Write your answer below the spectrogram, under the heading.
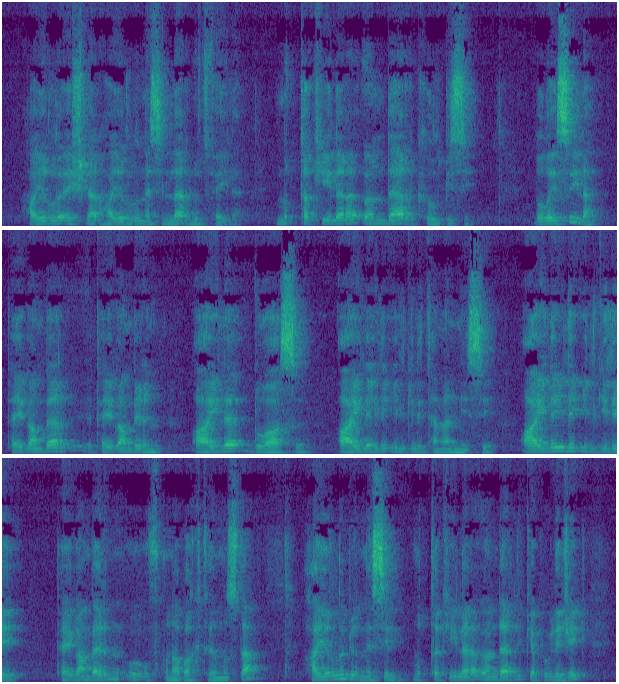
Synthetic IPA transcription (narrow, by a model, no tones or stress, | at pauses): hajɯɾlˠɯɛʃlʲæɾɦajɯɾlˠɯnesilʲːæɾlʲyt̪fɛjlʲɛ | mut̪ʰːakʰɯːlʲˠeɾɛʔønd̪æɾkʰɯlˠbizi | d̪̥o̞lˠajɯsɯjlˠa | pʰɛjɡambæɾpʰejɡambeɾin | aːilʲɛd̪uaːsɯ | aːilʲɛilʲɛilʲɟilʲit̪ʰɛmænːiːsi | aːilʲɛilʲɛʔilʲɟilʲi | pʰejɡambæɾinufkʰunabakt̪ʰɯːmɯzd̪a | hajɯɾlˠɯbiɾnesilʲmut̪ʰːakʰɯjlˠaɾaønd̪æɾlʲicjapʰabilʲed͡ʒɛc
